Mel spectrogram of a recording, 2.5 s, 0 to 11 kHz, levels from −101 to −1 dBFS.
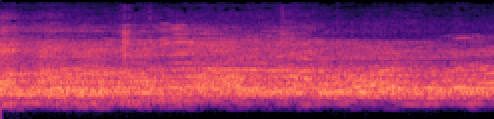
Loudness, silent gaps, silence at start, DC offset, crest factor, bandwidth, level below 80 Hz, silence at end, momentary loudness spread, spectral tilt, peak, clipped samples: -27 LUFS; none; 0 s; under 0.1%; 14 dB; 10 kHz; under -90 dBFS; 0 s; 1 LU; 1 dB/octave; -14 dBFS; under 0.1%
